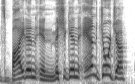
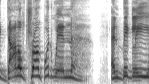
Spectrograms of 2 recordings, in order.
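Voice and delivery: a light hint of a Trump rally voice, higher; 6 semitones higher, slower than usual. Host briefly channels Trump for viewers, lightly voiced rally boast. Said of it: "the rally voice that he does".

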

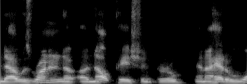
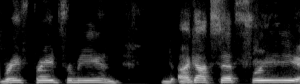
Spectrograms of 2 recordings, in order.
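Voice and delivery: mock proclaiming shout; 6 semitones higher, slower than usual. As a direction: proclaim it like news from the rooftops. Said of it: "She shouts it from the rooftops".

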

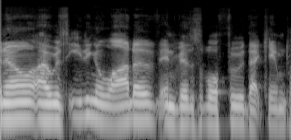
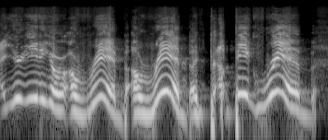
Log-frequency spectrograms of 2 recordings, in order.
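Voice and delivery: excited guessing; 9 semitones higher, 4 dB louder than usual. Pretend. Guessing the mimed food, hammed.

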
